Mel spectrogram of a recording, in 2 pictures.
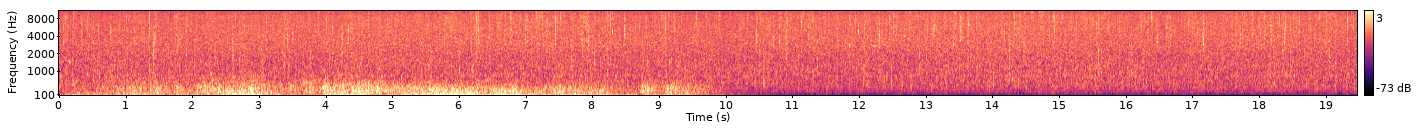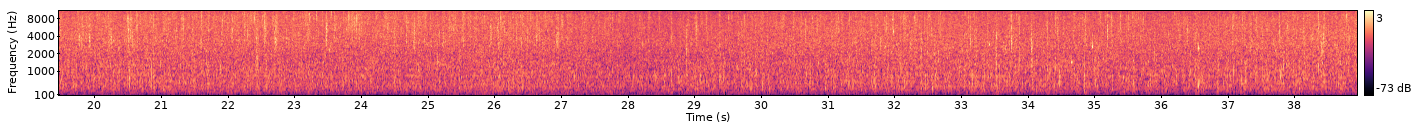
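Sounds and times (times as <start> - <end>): heavy rain pattering: 0.0 - 13.2
thunder rumbling: 0.3 - 10.1.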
